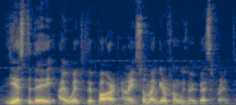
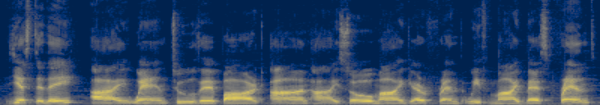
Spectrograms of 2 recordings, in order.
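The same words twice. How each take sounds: First: The words run together in one connected flow. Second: Each word is said separately, without linking. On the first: The speaker calls it right. "Cambia esto" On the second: The speaker calls it wrong. "no tengo una buena entonación, no sueno inglés ni de broma"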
